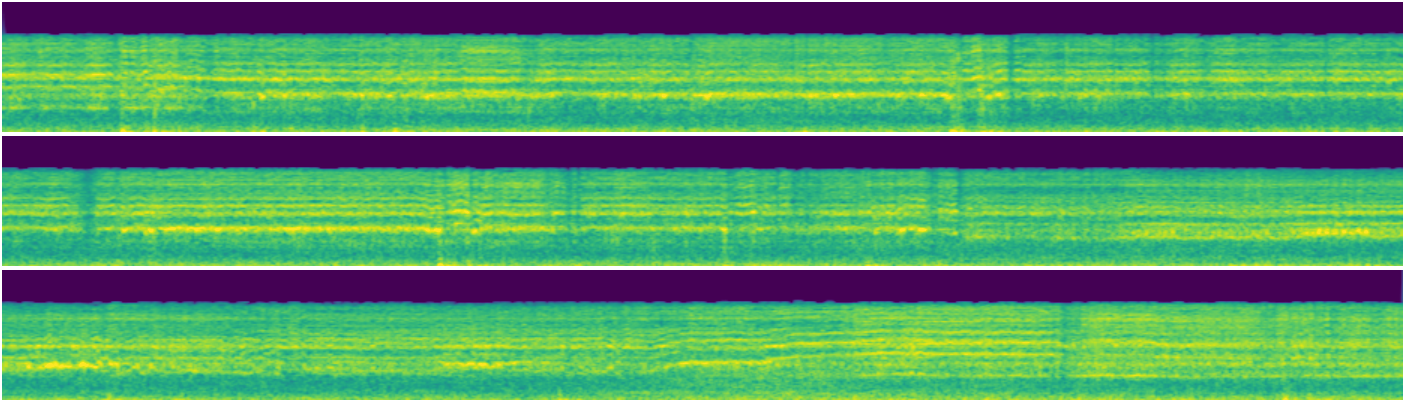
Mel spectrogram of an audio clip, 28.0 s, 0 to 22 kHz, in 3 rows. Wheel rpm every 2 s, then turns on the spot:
180, 160, 160, 160, 160, 160, 170, 150, 120, 110, 120, 130, 190, 190.
none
